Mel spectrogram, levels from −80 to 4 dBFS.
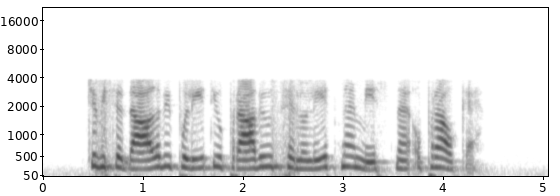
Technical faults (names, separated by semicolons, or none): Bluetooth CVSD headset codec; bit errors on a Bluetooth voice link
